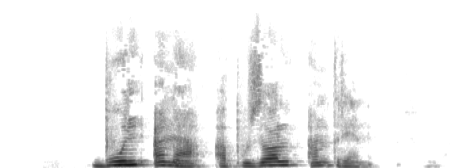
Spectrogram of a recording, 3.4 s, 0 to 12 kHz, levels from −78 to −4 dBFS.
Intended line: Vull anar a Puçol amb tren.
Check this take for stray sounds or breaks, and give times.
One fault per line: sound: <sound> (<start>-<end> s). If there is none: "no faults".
no faults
